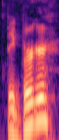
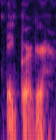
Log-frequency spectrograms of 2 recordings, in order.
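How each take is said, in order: First: Loud. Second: Whisper. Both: Acted. Typing the design name.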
